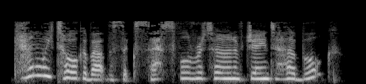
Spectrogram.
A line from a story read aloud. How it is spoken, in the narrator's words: I asked wearily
